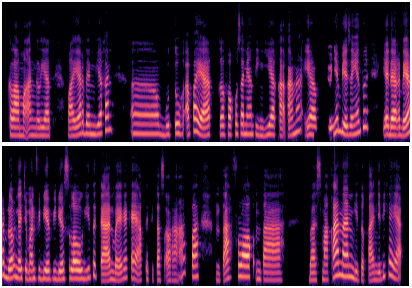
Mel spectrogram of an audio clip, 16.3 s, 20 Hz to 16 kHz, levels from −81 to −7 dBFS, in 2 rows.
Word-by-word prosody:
kelamaan 205 Hz, -1 st, +1 dB
ngelihat 200 Hz, 0 st, -2 dB, 0.4 s
layar 225 Hz, +7 st, +1 dB
dan 245 Hz, -1 st, -1 dB
dia 250 Hz, -, +2 dB
kan, 335 Hz, +6 st, -1 dB, 0.4 s
eee, 245 Hz, -1 st, -3 dB
butuh 235 Hz, +3 st, -4 dB
apa 320 Hz, -, +1 dB
ya 210 Hz, -6 st, +5 dB, 0.2 s
kefokusan 230 Hz, +2 st, -2 dB
yang 240 Hz, -, -3 dB
tinggi 225 Hz, +1 st, -2 dB
ya, 225 Hz, -, -5 dB
Kak, 195 Hz, -1 st, 0 dB
karena 285 Hz, +10 st, -2 dB
ya 225 Hz, +1 st, +2 dB, 0.2 s
videonya 240 Hz, +11 st, -2 dB
biasanya 230 Hz, 0 st, +1 dB
tuh 425 Hz, -, -3 dB, 0.3 s
ya 225 Hz, +2 st, +1 dB
dar-der-dor 220 Hz, +5 st, +4 dB
nggak 230 Hz, +1 st, +2 dB
cuman 220 Hz, 0 st, -2 dB
video-video 215 Hz, -1 st, 0 dB
slow 225 Hz, 0 st, +4 dB
gitu 245 Hz, +6 st, -5 dB
kan, 170 Hz, +1 st, +3 dB
banyaknya 195 Hz, +7 st, 0 dB
kayak 225 Hz, -3 st, +1 dB
aktivitas 190 Hz, -3 st, -8 dB
orang 180 Hz, -, -4 dB
apa 285 Hz, -7 st, 0 dB, 0.3 s
entah 210 Hz, +7 st, 0 dB
vlog, 275 Hz, -1 st, +6 dB
entah 190 Hz, -2 st, -1 dB, 0.6 s
bahas 190 Hz, 0 st, -4 dB
makanan 280 Hz, +7 st, +5 dB
gitu 185 Hz, -4 st, -6 dB
kan, 180 Hz, +3 st, -3 dB
jadi 195 Hz, +8 st, -7 dB
kayak 295 Hz, -8 st, -2 dB
225 Hz, 155 wpm, -25 LUFS, 200-250 Hz, 0.6 s, vlog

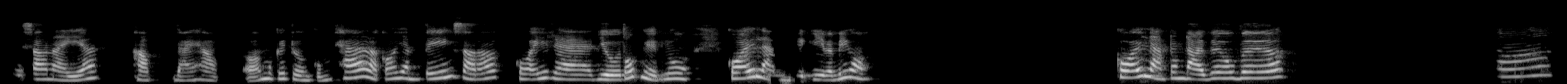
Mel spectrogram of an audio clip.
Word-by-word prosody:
thì -, -, -19 dB
sau 240 Hz, +2 st, 0 dB
này 200 Hz, -4 st, -3 dB
á, 275 Hz, +6 st, +1 dB, 0.4 s
học 200 Hz, -, +1 dB, 0.2 s
đại 200 Hz, -2 st, -8 dB
học 200 Hz, -5 st, -7 dB, 0.2 s
ở 170 Hz, +1 st, -4 dB
một 265 Hz, +1 st, 0 dB
cái 260 Hz, 0 st, -3 dB
trường 205 Hz, -5 st, -5 dB
cũng 195 Hz, +3 st, -10 dB
khá 310 Hz, +4 st, +4 dB
là 305 Hz, -, +3 dB
có 250 Hz, +2 st, -3 dB
danh 270 Hz, -4 st, -2 dB
tiếng, 285 Hz, +7 st, 0 dB
sau 255 Hz, -6 st, +2 dB
đó 280 Hz, +6 st, -1 dB, 0.2 s
cô 250 Hz, -, -5 dB
ấy 245 Hz, +5 st, -1 dB
ra 230 Hz, -5 st, 0 dB
vừa 220 Hz, -1 st, +6 dB
tốt 310 Hz, +5 st, +3 dB
nghiệp 260 Hz, -10 st, +2 dB
luôn, 260 Hz, 0 st, -1 dB, 0.4 s
cô 275 Hz, -, +3 dB
ấy 300 Hz, +6 st, +6 dB
làm 315 Hz, -8 st, +3 dB, 0.2 s
việc 195 Hz, -, -6 dB
gì 220 Hz, -1 st, 0 dB
bạn 205 Hz, 0 st, 0 dB
biết 275 Hz, +5 st, +1 dB
hông? 255 Hz, -3 st, -1 dB, 2.5 s
Cô 325 Hz, -2 st, +7 dB
ấy 335 Hz, +4 st, +6 dB
làm 305 Hz, -9 st, +4 dB
trong 285 Hz, -1 st, 0 dB
đài 240 Hz, -4 st, +4 dB
VOV 280 Hz, +2 st, -2 dB
á. 295 Hz, +3 st, +2 dB, 2.1 s
Đó! 375 Hz, +4 st, -9 dB
260 Hz, 160 wpm, -22 LUFS, 225-300 Hz, 2.5 s, Cô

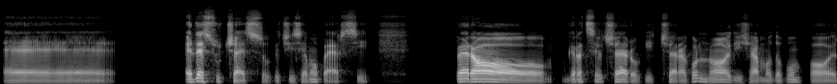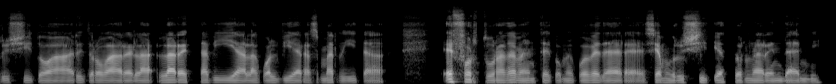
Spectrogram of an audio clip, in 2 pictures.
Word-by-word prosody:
Ehm, 90 Hz, -2 st, -3 dB, 0.7 s
ed -, -, +5 dB
è -, -, +12 dB
successo -, -, +2 dB
che -, -, -15 dB
ci -, -, -5 dB
siamo -, -, -2 dB
persi, -, -, -2 dB, 0.8 s
però 110 Hz, -8 st, +7 dB
grazie 115 Hz, 0 st, -2 dB
al 105 Hz, -, -11 dB
cielo 105 Hz, -7 st, +1 dB
chi 90 Hz, -1 st, -15 dB
c'era 95 Hz, -3 st, -3 dB
con 140 Hz, -3 st, -5 dB
noi, 110 Hz, +1 st, 0 dB
diciamo, 90 Hz, -1 st, -4 dB
dopo 95 Hz, +3 st, -11 dB
un 105 Hz, -4 st, -9 dB
po' 95 Hz, -1 st, -3 dB
è -, -, -6 dB
riuscito 90 Hz, 0 st, -5 dB
a 85 Hz, -1 st, -1 dB
ritrovare 90 Hz, -1 st, -1 dB
la 90 Hz, +2 st, -1 dB
la 105 Hz, +1 st, +3 dB
retta 105 Hz, -1 st, -1 dB
via, 95 Hz, -2 st, -3 dB
la 90 Hz, 0 st, -3 dB
qual 90 Hz, +1 st, -6 dB
via 95 Hz, +1 st, -6 dB
era -, -, -4 dB
smarrita 90 Hz, -2 st, -6 dB, 0.5 s
e, -, -, +5 dB
fortunatamente, 95 Hz, -2 st, -1 dB
come 85 Hz, +1 st, -10 dB
puoi 95 Hz, +2 st, -4 dB
vedere, 90 Hz, -3 st, -2 dB
siamo 95 Hz, -1 st, -1 dB
riusciti 95 Hz, +1 st, 0 dB
a 95 Hz, -, -2 dB
tornare 90 Hz, -1 st, -4 dB
indenni. 85 Hz, 0 st, -6 dB
95 Hz, 155 wpm, -26 LUFS, 90-100 Hz, 0.8 s, è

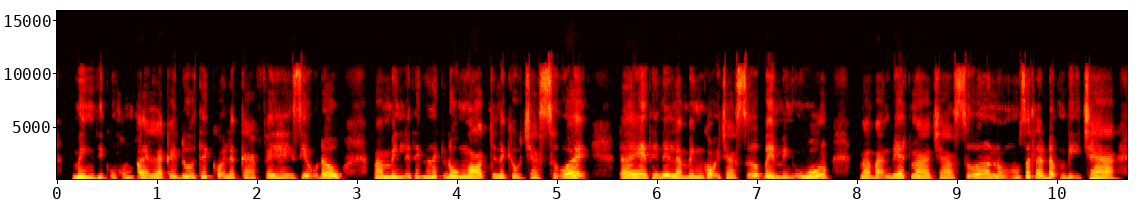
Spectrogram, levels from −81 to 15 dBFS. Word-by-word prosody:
Mình 200 Hz, -3 st, +4 dB
thì 180 Hz, -, -2 dB
cũng 240 Hz, -, -11 dB
không 285 Hz, +2 st, -7 dB
phải 250 Hz, -7 st, +1 dB
là 180 Hz, +1 st, +2 dB
cái 205 Hz, 0 st, -2 dB
đứa 215 Hz, +1 st, +1 dB
thích, 370 Hz, +10 st, -2 dB
gọi -, -, -5 dB
là, 215 Hz, -, -1 dB
cà 190 Hz, -1 st, -4 dB
phê 260 Hz, 0 st, +1 dB
hay 270 Hz, 0 st, -4 dB
rượu 260 Hz, -2 st, -3 dB
đâu 265 Hz, 0 st, +3 dB, 0.3 s
mà 210 Hz, -, +1 dB
mình 195 Hz, -1 st, +4 dB
lại -, -, -5 dB
thích 345 Hz, -, -6 dB
thích 365 Hz, -, 0 dB
đồ 235 Hz, -2 st, +5 dB
ngọt 210 Hz, 0 st, +4 dB
như 255 Hz, -, -3 dB
là, 230 Hz, -, +2 dB
kiểu, 175 Hz, -, -4 dB
trà 195 Hz, +3 st, -4 dB
sữa 195 Hz, -, -2 dB
ấy. 350 Hz, +4 st, +4 dB, 0.3 s
Đấy, 295 Hz, +5 st, +4 dB
thế 280 Hz, -, -1 dB
nên 275 Hz, -1 st, +4 dB
là 235 Hz, -, +3 dB
mình 195 Hz, -2 st, -1 dB
gọi 200 Hz, +5 st, -1 dB
trà 200 Hz, -4 st, -4 dB
sữa 270 Hz, +7 st, -2 dB
về 225 Hz, -3 st, +4 dB
mình 180 Hz, -1 st, -4 dB
uống. 210 Hz, +8 st, +4 dB, 0.3 s
Mà 195 Hz, -3 st, 0 dB
bạn 190 Hz, +1 st, -2 dB
biết 310 Hz, +7 st, +1 dB
mà, 215 Hz, -6 st, +2 dB
trà 195 Hz, -2 st, -3 dB
sữa 310 Hz, +10 st, -1 dB
nó 225 Hz, -4 st, -1 dB
cũng 305 Hz, -, -8 dB
rất 380 Hz, +3 st, -1 dB
là 315 Hz, -, +4 dB
đậm 225 Hz, -1 st, +2 dB
vị 215 Hz, -, -7 dB
trà, 205 Hz, -6 st, +3 dB
220 Hz, 295 wpm, -19 LUFS, 195-270 Hz, 0.3 s, đồ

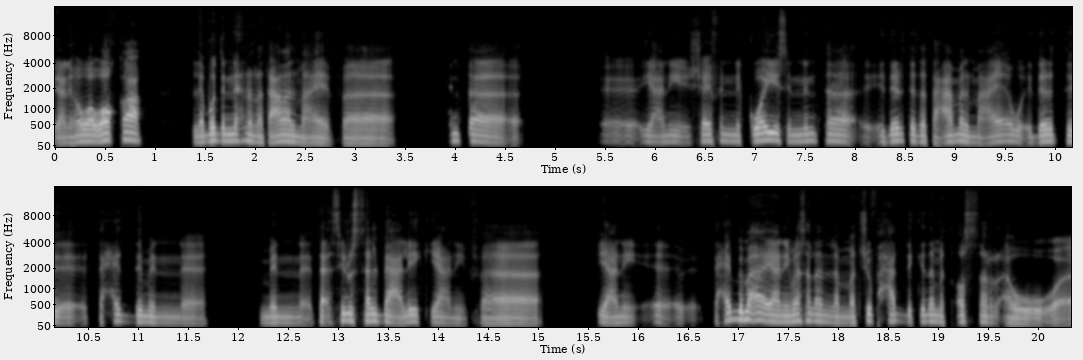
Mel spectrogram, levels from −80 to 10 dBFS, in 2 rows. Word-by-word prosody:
يعني 105 Hz, 0 st, -2 dB
هو 125 Hz, +1 st, +7 dB
واقِع 150 Hz, 0 st, +8 dB, 0.5 s
لابُد 135 Hz, +5 st, +3 dB
إن 135 Hz, 0 st, +3 dB
إحنا 130 Hz, -4 st, 0 dB
نتعامل 115 Hz, +2 st, +3 dB
معاه، 100 Hz, -3 st, -3 dB
فأنت 95 Hz, -1 st, -3 dB, 1.9 s
آآ -, -, -13 dB
يعني 115 Hz, -2 st, -7 dB
شايف 130 Hz, +4 st, -2 dB
إن 130 Hz, -2 st, -4 dB
كويس 140 Hz, +2 st, +4 dB
إن 125 Hz, +1 st, -3 dB
أنت 135 Hz, -2 st, -2 dB, 0.2 s
قدِرت 135 Hz, +3 st, 0 dB
تتعامل 120 Hz, 0 st, -1 dB
معاه 110 Hz, +5 st, -3 dB
وقدِرت 120 Hz, +2 st, 0 dB, 0.6 s
تحِد 125 Hz, -3 st, -6 dB
من 105 Hz, -4 st, -2 dB, 0.8 s
من 105 Hz, 0 st, -5 dB
تأثيره 145 Hz, 0 st, +1 dB
السلبي 135 Hz, -1 st, +2 dB
عليك 115 Hz, +3 st, 0 dB
يعني، 95 Hz, -4 st, -5 dB
فيعني 95 Hz, -1 st, -3 dB, 0.9 s
آآ -, -, -10 dB, 0.2 s
تحِب 155 Hz, +4 st, +4 dB
بقى 155 Hz, -4 st, +6 dB
يعني 120 Hz, -2 st, +3 dB
مثلًا 135 Hz, 0 st, +1 dB
لمّا 105 Hz, -3 st, -3 dB
تشوف 140 Hz, +5 st, -1 dB
حد 130 Hz, -2 st, -4 dB
كده 125 Hz, +2 st, -1 dB
متأثّر 115 Hz, -1 st, -4 dB
أو 95 Hz, -1 st, 0 dB
120 Hz, 115 wpm, -24 LUFS, 105-130 Hz, 1.9 s, واقِع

